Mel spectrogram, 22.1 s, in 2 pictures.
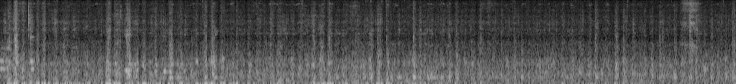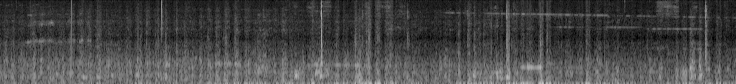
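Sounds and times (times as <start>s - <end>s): electric train rumbling: 0.0s - 22.0s.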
